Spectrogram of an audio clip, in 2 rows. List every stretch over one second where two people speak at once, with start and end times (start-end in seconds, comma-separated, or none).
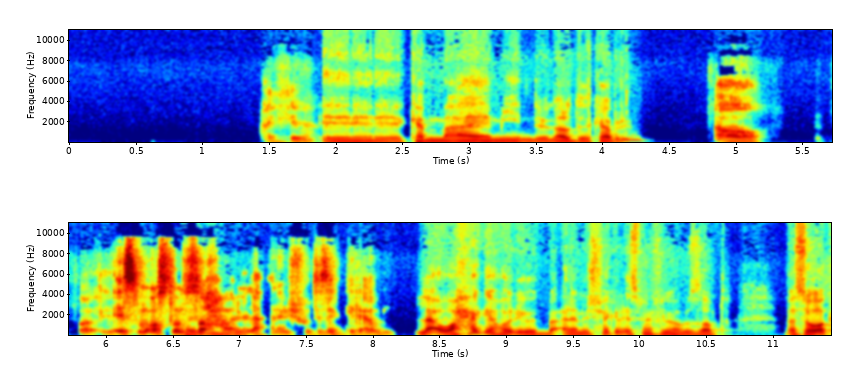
none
